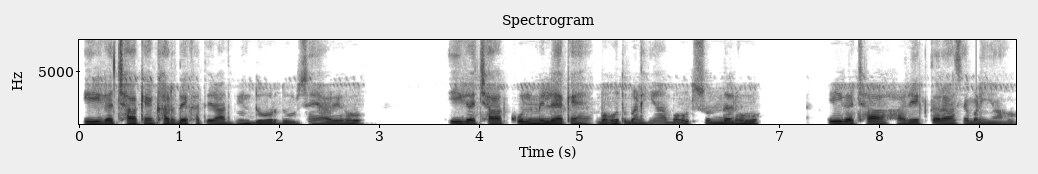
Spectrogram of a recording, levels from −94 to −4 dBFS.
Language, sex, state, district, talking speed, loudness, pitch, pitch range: Hindi, male, Bihar, Jamui, 180 wpm, -18 LUFS, 155 Hz, 145-160 Hz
